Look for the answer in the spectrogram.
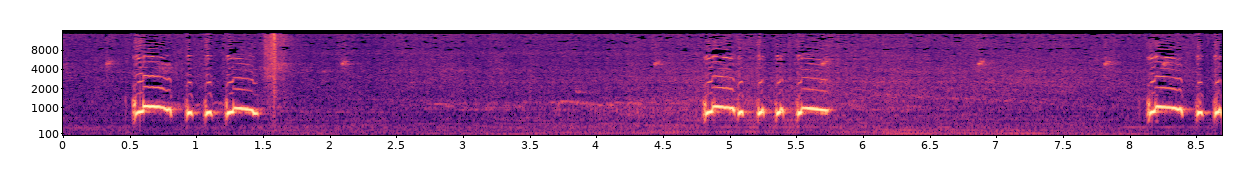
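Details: Loud singing of a local zebra dove (perkutut) meant to make rival doves answer; three cooing phrases about every four seconds, each a long note, two quick short notes and a drawn-out final coo, with faint low background hum.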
